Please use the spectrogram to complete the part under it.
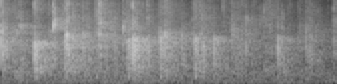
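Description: An audience claps for a speaker at a demonstration meeting: a short burst of fairly loud, dense applause that holds steady for a couple of seconds without fading.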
